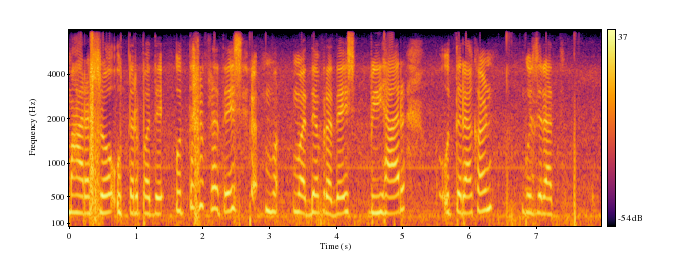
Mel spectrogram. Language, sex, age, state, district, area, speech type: Marathi, female, 30-45, Maharashtra, Wardha, rural, spontaneous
